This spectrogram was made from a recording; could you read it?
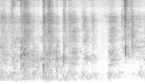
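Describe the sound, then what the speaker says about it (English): A dog pants in quick, rough breaths while being chased by a cat, with a few faint whimpers mixed in, heard close and fairly quiet with no talk over it. "The cat's actually chasing the dog, believe it or not."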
